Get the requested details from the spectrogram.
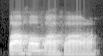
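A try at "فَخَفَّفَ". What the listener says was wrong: fakhafafa, nggak ada yang panjang ya. Fakhafafa.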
